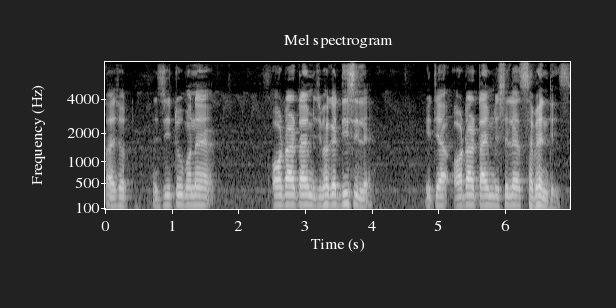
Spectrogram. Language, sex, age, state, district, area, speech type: Assamese, male, 45-60, Assam, Lakhimpur, rural, spontaneous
